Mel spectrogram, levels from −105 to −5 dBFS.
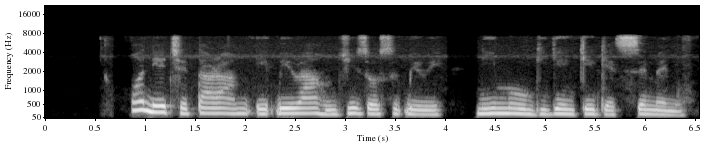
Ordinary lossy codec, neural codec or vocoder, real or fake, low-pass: none; none; real; 7.2 kHz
